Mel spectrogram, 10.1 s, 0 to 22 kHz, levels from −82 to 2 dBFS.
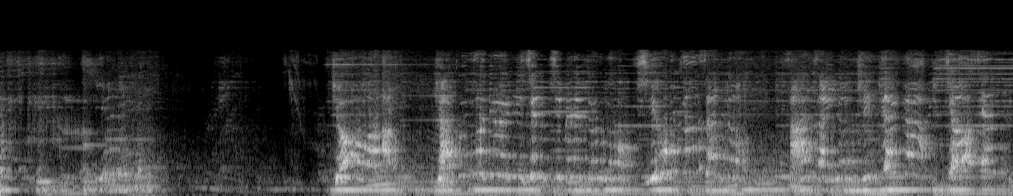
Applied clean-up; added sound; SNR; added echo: neural separator model SepFormer DNS4.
